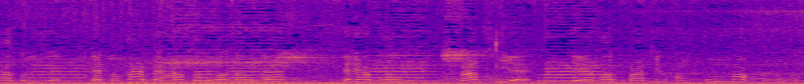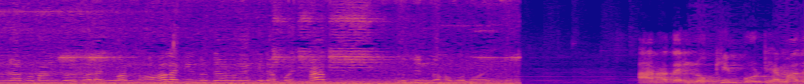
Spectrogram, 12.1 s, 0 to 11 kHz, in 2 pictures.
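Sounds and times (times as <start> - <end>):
man speaking into microphones: 0.0 - 10.0.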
